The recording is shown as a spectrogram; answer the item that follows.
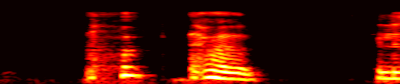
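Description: A person clearing the throat in two short voiced bursts about half a second apart.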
